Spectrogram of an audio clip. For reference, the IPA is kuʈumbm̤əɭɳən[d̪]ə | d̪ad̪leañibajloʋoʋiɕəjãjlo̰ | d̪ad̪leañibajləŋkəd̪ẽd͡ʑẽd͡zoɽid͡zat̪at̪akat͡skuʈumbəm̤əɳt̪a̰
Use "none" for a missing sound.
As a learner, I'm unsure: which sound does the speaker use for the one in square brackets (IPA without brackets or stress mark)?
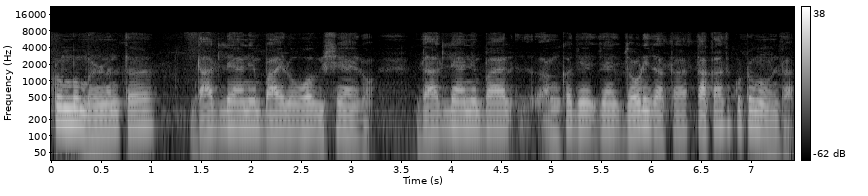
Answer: t̪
